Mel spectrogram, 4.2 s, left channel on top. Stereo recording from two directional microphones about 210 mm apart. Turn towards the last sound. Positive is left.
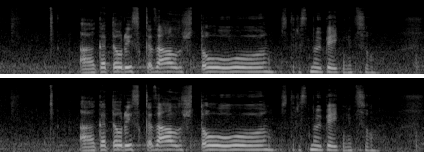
turn(degrees=-10)  # may be behind; listen again after turning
